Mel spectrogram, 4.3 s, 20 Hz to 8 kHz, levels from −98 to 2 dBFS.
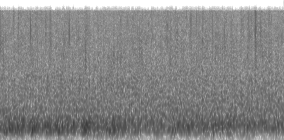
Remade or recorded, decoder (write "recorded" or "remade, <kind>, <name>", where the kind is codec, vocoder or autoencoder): remade, vocoder, BigVGAN v2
